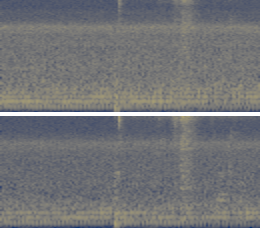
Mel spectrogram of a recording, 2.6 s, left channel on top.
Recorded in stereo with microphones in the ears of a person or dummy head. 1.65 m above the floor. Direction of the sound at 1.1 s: 35° right (ahead or behind).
